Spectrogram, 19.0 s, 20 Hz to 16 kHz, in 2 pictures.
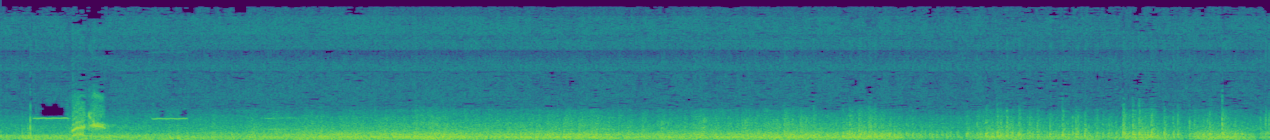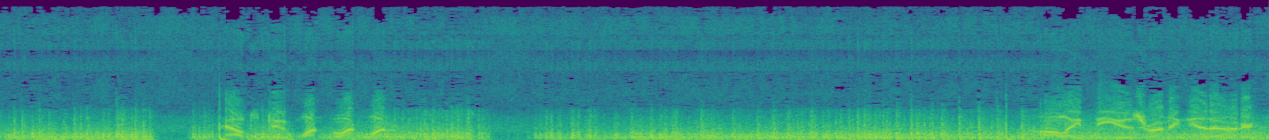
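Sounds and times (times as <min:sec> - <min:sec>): crackling rocket engine roar: 0:00.0 - 0:19.0.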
